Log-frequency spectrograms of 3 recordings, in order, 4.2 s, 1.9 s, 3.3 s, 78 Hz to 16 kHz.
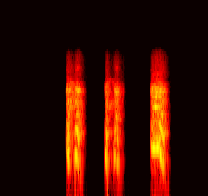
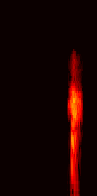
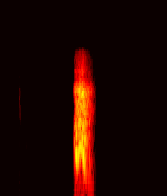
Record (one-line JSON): {"three_cough_length": "4.2 s", "three_cough_amplitude": 5488, "three_cough_signal_mean_std_ratio": 0.34, "exhalation_length": "2.0 s", "exhalation_amplitude": 2045, "exhalation_signal_mean_std_ratio": 0.23, "cough_length": "3.3 s", "cough_amplitude": 5972, "cough_signal_mean_std_ratio": 0.22, "survey_phase": "beta (2021-08-13 to 2022-03-07)", "age": "18-44", "gender": "Male", "wearing_mask": "No", "symptom_runny_or_blocked_nose": true, "symptom_diarrhoea": true, "symptom_fatigue": true, "symptom_headache": true, "symptom_onset": "9 days", "smoker_status": "Current smoker (1 to 10 cigarettes per day)", "recruitment_source": "Test and Trace", "submission_delay": "2 days", "covid_test_result": "Positive", "covid_test_method": "RT-qPCR", "covid_ct_value": 19.1, "covid_ct_gene": "N gene"}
